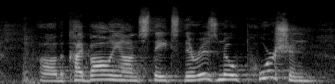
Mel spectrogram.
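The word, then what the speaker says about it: Kybalion: greek language in which there was no like short y sounds you know it would have been a long i sound chi ba leon and every syllable would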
